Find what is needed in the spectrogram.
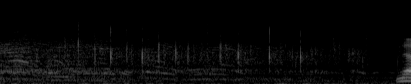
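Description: Very quiet background of faint voices, with a few scattered light clicks. It cuts off into silence just before the end.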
